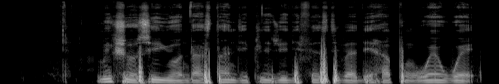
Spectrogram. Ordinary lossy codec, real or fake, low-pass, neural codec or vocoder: none; real; none; none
